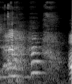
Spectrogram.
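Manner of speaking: quick high burst of laughter; short laugh. Real, not acted. Amused at her own retold insult, laughing.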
